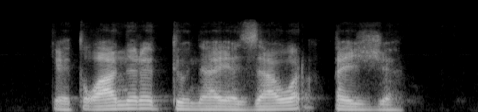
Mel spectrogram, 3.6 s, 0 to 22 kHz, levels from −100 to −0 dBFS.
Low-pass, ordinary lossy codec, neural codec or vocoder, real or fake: 9.9 kHz; Opus, 16 kbps; none; real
